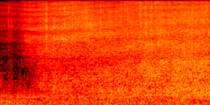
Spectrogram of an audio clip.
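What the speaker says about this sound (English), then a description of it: "I'm going to add my passata." Passata poured into a hot pan of softened golden onions sets off a steady, close sizzle and hiss that swells within the first half second and holds evenly throughout, with no talking.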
